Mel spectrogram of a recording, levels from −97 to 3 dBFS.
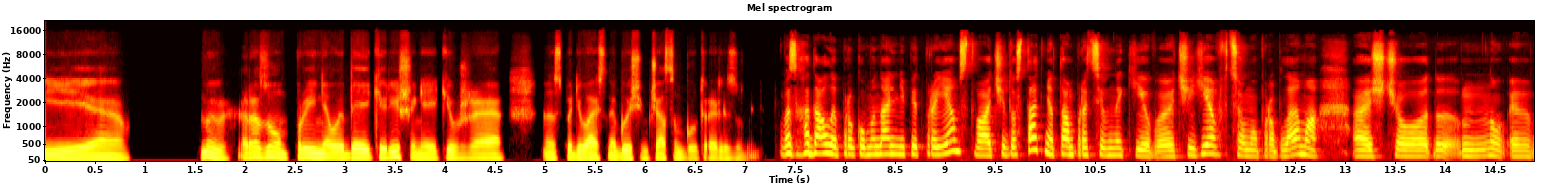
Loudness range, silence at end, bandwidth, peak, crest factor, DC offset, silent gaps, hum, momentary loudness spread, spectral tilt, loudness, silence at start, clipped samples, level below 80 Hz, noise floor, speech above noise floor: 4 LU; 0 s; 15.5 kHz; -6 dBFS; 14 dB; under 0.1%; none; none; 9 LU; -5.5 dB/octave; -20 LUFS; 0 s; under 0.1%; -60 dBFS; under -90 dBFS; over 70 dB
